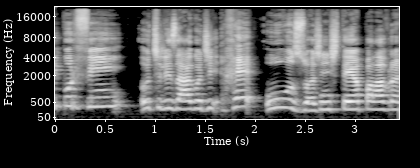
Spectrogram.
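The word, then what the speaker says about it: reúso: Vamos separar as sílabas da palavra reuso. Reuso. Aqui eu tenho um iato porque eu tenho duas vogais, o e o u, que quando na separação de sílabas, essas vogais ficam em sílabas separadas e o u é tônico, é forte, deve receber, portanto, acento agudo.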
